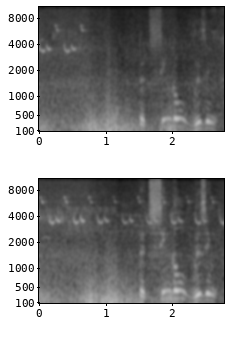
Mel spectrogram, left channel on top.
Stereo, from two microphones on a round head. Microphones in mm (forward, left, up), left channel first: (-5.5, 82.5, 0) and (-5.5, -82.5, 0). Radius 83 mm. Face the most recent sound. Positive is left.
turn(degrees=-80)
